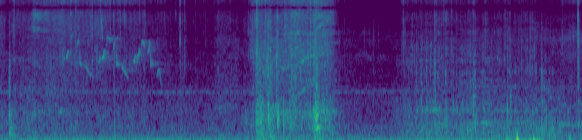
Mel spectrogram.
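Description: Songbirds chirping faintly over a steady outdoor background, with a brief rustle of dry leaves about three seconds in and a short low thump near the end.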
